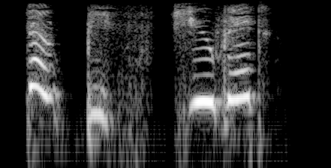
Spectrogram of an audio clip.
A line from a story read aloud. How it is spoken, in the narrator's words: cried Mary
